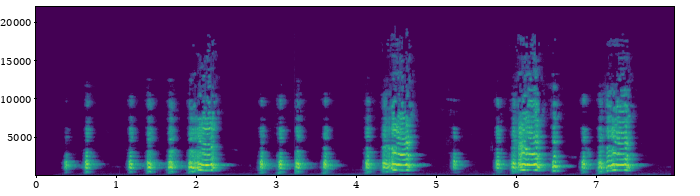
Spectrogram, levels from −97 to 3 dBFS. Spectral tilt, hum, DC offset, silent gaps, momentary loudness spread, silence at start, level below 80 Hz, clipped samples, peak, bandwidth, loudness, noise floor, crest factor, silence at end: 4 dB/octave; none; under 0.1%; none; 19 LU; 0.35 s; -78 dBFS; under 0.1%; 0 dBFS; 14 kHz; -17 LUFS; -47 dBFS; 20 dB; 0.45 s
